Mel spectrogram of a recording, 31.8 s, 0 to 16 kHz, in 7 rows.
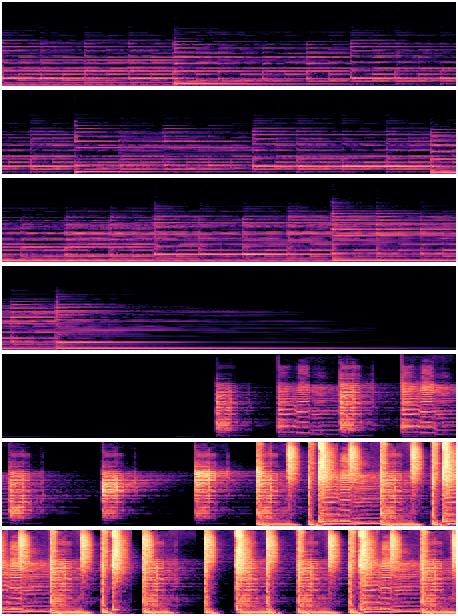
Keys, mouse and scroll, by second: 0.0 click, 0.4 alt+middle click, 1.0 click, 4.5 alt+middle click, 5.3 ctrl+alt+middle click, 5.7 alt+shift+middle click, 7.5-9.0 alt+shift+middle drag, 10.9 click, 12.3-13.9 drag, 14.5 click, 17.5 click, 18.5 alt+middle click, 20.2 right click, 22.8 click, 23.9 click, 25.1 click, 28.4 click, 28.9 click, 30.3 click.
